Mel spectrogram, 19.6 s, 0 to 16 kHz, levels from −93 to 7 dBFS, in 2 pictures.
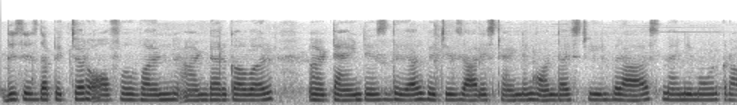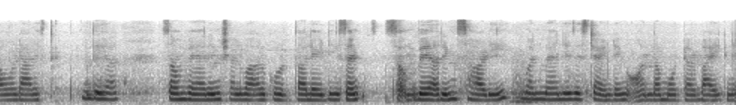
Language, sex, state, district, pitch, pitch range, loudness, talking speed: English, female, Odisha, Nuapada, 195 Hz, 185-200 Hz, -17 LUFS, 130 wpm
